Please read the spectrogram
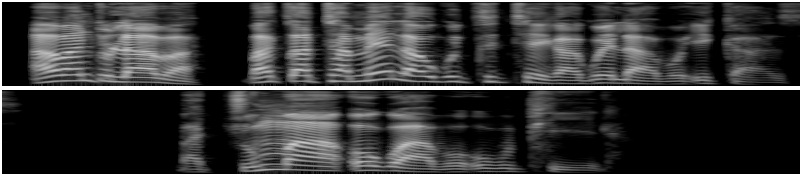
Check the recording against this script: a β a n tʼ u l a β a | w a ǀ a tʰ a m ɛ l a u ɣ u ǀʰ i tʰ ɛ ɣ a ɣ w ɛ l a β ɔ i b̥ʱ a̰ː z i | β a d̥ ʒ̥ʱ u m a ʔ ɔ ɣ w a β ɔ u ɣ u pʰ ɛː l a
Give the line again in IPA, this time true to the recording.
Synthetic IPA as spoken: a β a n tʼ u l a β a | β a ǀ a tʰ a m ɛ l a u ɣ u ǀʰ i tʰ ɛ ɣ a ɣ w ɛ l a β ɔ i ɡ̥ʱ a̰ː z i | β a d̥ ʒ̥ʱ u m a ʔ ɔ ɣ w a β ɔ u ɣ u pʰ iː l a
